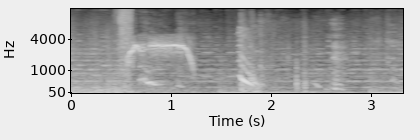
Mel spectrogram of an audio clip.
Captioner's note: tense music; Sharon shrieks; Vincent groans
